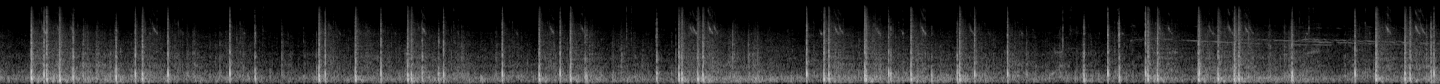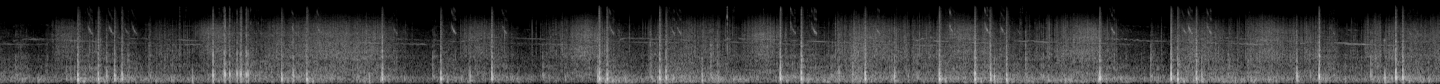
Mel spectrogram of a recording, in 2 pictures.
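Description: Aerial firework shells bursting in rapid succession: a dense run of sharp bangs and crackles. Through the second half, short whistles repeat over the bangs.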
